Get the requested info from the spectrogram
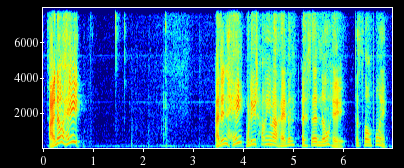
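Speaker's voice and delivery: high-pitched, squeaky indignation; mock protest. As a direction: protest in a high voice, playfully defensive. Protesting a viewer's accusation of hate.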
